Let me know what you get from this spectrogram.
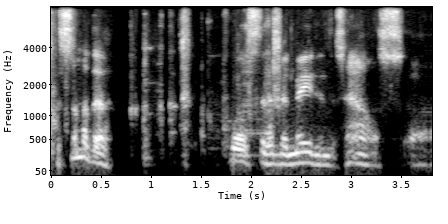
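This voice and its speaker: A man speaks in a somewhat breathy voice. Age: 60s. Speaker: former prison worker sharing quilting hobby. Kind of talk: live stream tutorial chat. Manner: casual with many filler uhs.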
